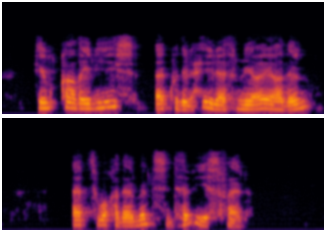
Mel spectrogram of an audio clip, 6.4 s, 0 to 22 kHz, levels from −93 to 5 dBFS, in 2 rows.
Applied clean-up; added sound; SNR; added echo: none; none; none; none.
